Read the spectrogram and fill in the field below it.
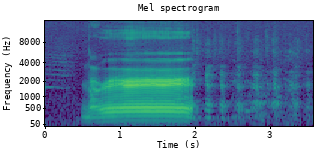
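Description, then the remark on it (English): A single loud, steady cow moo lasting over a second, followed by faint talking in the background. “Those are called sacred cows.”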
